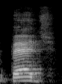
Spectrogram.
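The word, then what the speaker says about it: badge: Seventh में बैज, इसमें D silent रहता है।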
